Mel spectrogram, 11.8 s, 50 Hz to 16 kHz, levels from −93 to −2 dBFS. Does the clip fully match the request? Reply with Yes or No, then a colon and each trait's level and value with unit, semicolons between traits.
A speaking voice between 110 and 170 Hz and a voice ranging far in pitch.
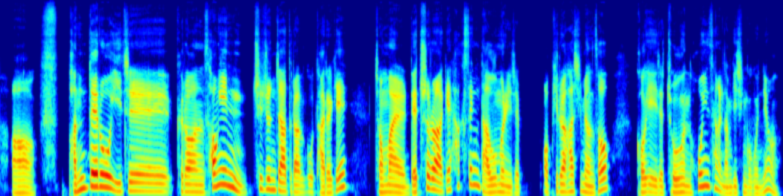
Yes: medium, 140 Hz; wide, 6.6 semitones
